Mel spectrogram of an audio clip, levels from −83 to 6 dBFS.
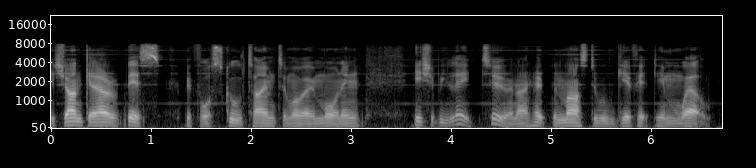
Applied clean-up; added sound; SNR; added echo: neural separator model SepFormer DNS4.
